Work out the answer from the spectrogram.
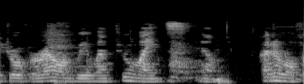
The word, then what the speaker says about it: Mainz: oh have fun yeah m-a-i-n-z would be mines you would be saying it right and then um robert's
